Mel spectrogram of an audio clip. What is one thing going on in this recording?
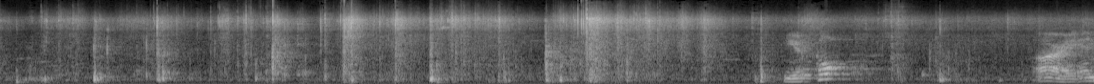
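Plastic wrapping crinkles and rustles as a box is handled.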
